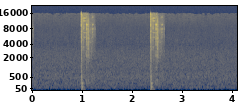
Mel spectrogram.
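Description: Short interface clicks sound as menu options are tapped.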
